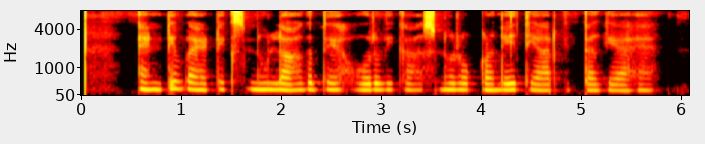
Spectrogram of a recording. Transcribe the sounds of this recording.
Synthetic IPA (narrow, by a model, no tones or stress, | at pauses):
ɛːɳʈiːbaːɪʈɪksnũːlaːɡd̪eːhoːɾʋɪkaːsnũːɾoːkəɳleit̪ɪjaːɾkiːt̪aːɡɪjaːɦɛː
